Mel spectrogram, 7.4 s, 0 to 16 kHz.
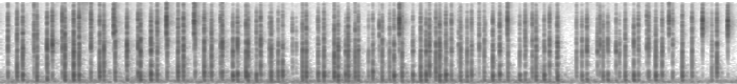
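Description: Fingernails covered with paper clips tap quickly on a small white plastic BB cream squeeze tube with a blue cap. About 56 sharp, dry clicks follow one another in a rapid, uneven stream. Each click is bright and dies away almost instantly.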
